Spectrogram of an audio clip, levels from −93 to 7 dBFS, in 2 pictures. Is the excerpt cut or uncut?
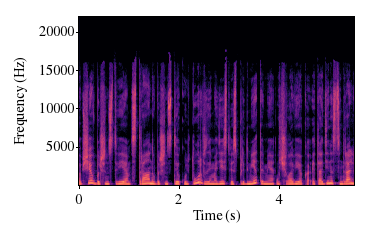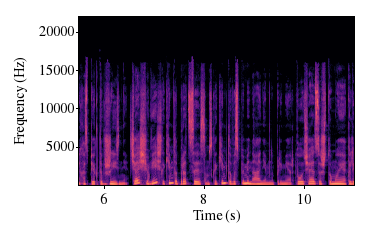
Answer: cut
